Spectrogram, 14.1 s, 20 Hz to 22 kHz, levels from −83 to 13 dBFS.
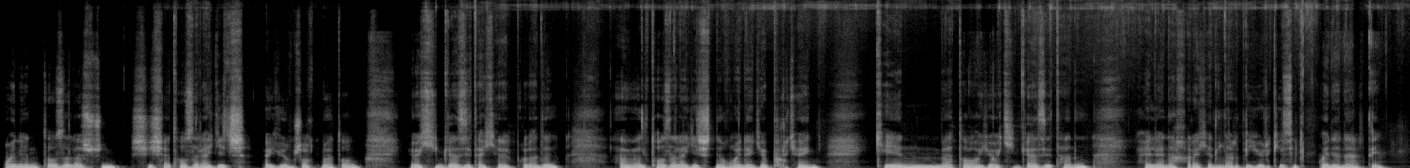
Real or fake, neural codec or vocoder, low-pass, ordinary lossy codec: real; none; none; none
